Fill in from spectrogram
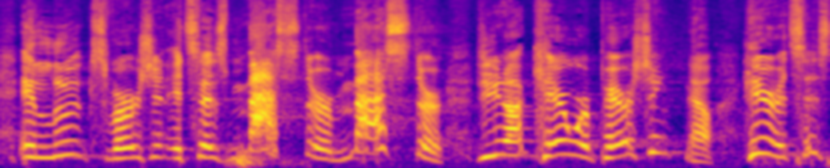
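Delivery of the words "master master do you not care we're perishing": high, urgent repeated call; acted yelling. Disciples try waking their master, raised urgent appeal. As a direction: call out over a storm. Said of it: "There must have been a lot of yelling".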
